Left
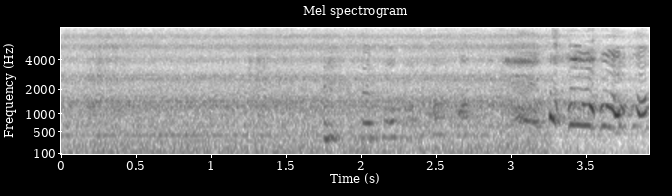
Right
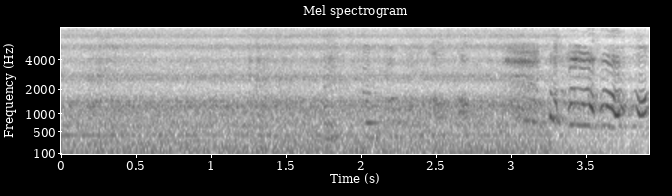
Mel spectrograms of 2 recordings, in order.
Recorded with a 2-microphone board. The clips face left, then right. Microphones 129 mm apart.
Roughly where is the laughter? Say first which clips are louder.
Left 8 dB; left.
